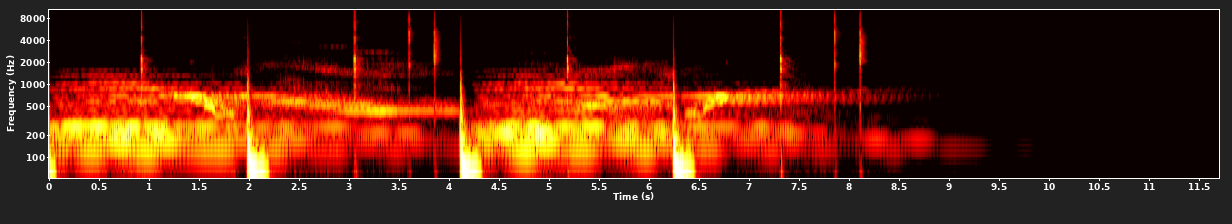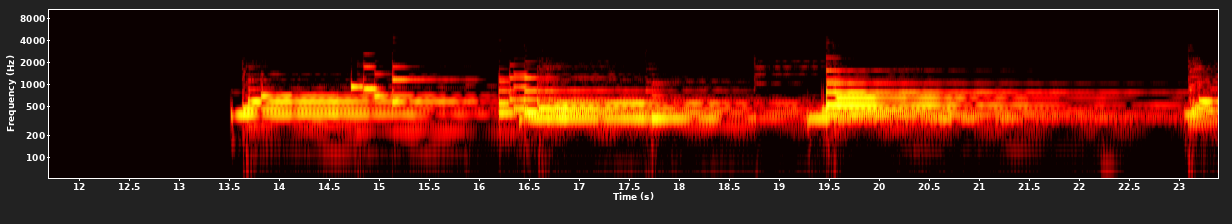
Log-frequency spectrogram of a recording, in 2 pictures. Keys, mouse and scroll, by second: 0.3 middle click, 0.9 click, 1.0 middle click, 1.4 shift+click, 1.8 middle click, 2.2 click, 2.6 middle click, 3.3 click, 3.9 middle click, 4.1-5.3 scroll up 4, 4.9 middle click, 5.3 middle click, 5.7 shift+click, 7.4 middle click, 7.7 scroll down 1, 8.1 click, 9.1-11.7 middle drag, 9.3 scroll down 1, 9.7-10.1 scroll up 1, 11.7 click, 13.6 middle click, 13.9 click, 14.7 middle click, 15.2 click, 16.1 middle click, 16.8 middle click, 17.2-18.6 shift+drag, 18.6 middle click, 19.0 click, 19.8 middle click, 20.8 shift+click, 21.2 f, 21.3 middle click, 21.8 click, 22.6 middle click.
